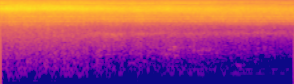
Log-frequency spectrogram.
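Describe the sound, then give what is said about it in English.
A voice imitates spraying 'Holy Ghost Glade' aerosol with a steady, bright hiss that lasts about three seconds and fades slightly toward the end, with no other sounds. “Yeah, I'm just going to spray it. I'm going to make sure it's better than Glade.”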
